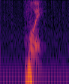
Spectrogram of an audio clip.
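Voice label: "hui4", Chinese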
